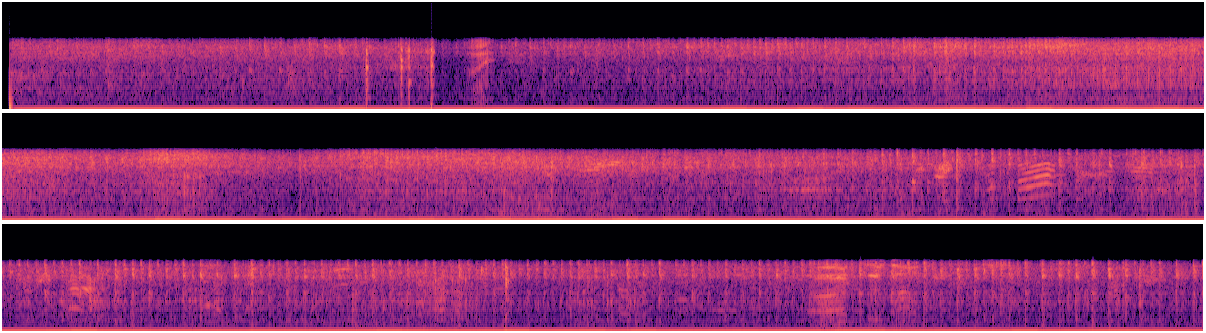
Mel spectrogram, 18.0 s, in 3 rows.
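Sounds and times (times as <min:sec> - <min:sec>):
sports car engine idling: 0:00.0 - 0:18.0.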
